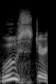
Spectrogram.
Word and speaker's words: Worcester: welcome to the new home of Shine 2019, Worcester, Massachusetts. That's how we pronounce it? Yeah, I had to ask the bartender yesterday just to make sure I wasn't mispronouncing it. They call it Worcester here.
